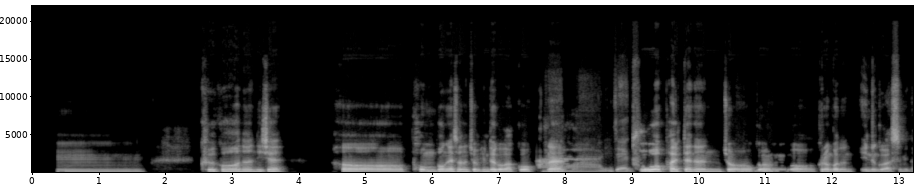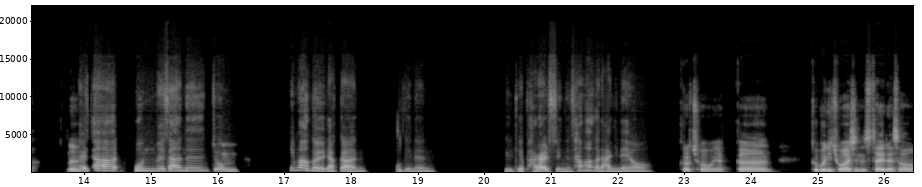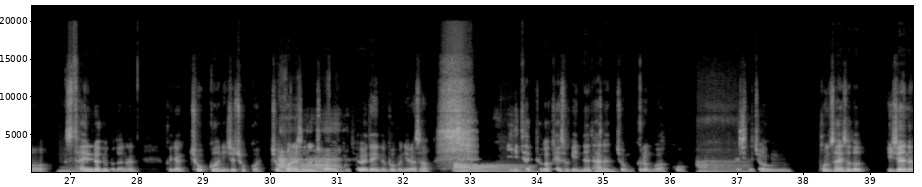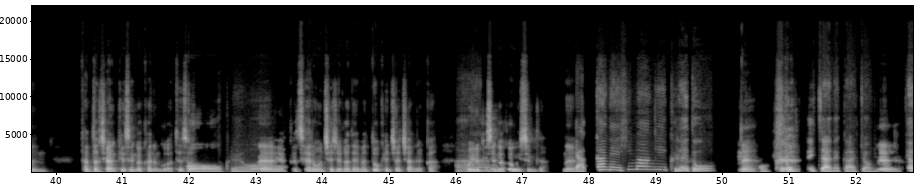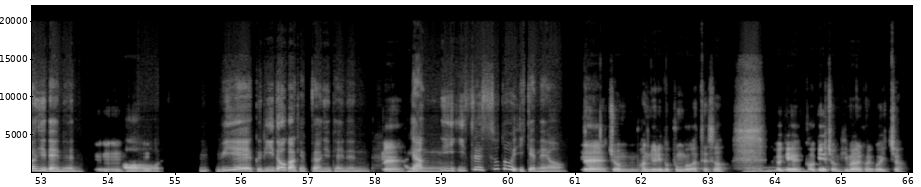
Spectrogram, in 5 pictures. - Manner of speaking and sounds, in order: other background noise; tapping; teeth sucking; laugh; teeth sucking
- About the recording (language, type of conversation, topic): Korean, advice, 조직 개편으로 팀과 업무 방식이 급격히 바뀌어 불안할 때 어떻게 대처하면 좋을까요?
